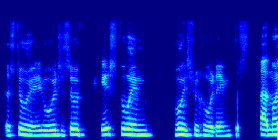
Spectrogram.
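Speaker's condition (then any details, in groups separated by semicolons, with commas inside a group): Cerebral palsy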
